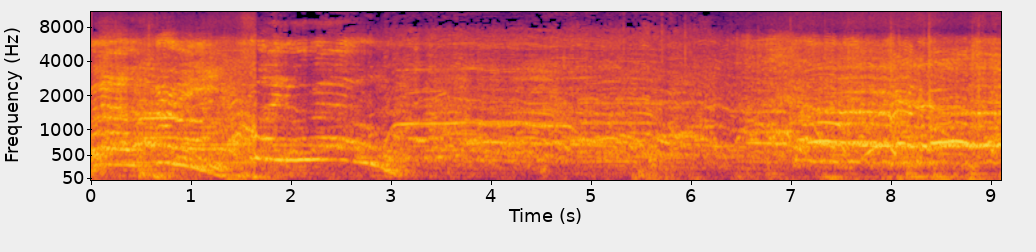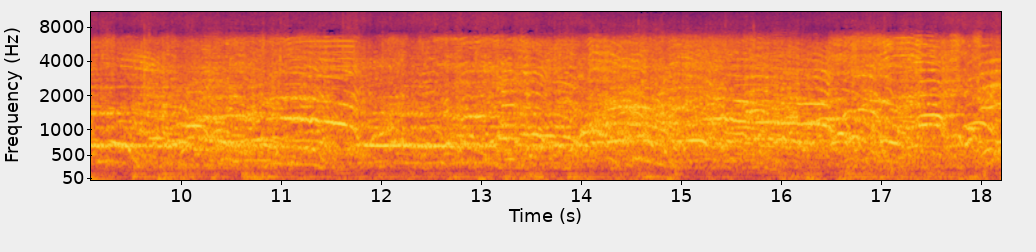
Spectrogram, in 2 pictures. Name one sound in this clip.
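Boxing gloves thud against a body and head.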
